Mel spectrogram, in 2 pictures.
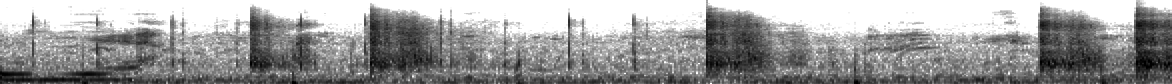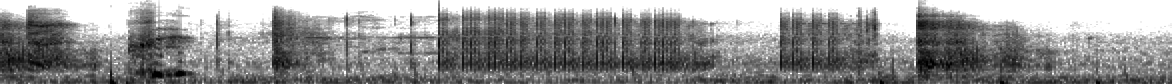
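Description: Gunfire from a powerful, slow-reloading gun in the Roblox game Fortline comes as short, punchy bursts and single cracks, with a voice talking in between the shots.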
